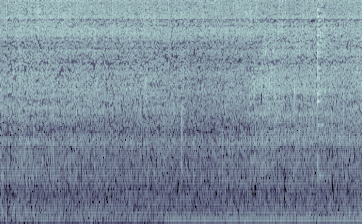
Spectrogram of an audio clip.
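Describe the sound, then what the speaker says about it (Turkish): Steady sizzling and crackling of cauliflower frying in oil in a pan, a constant hiss with occasional small pops, close and alone. "Kızartıyoruz çevre çevre."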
